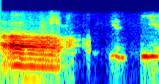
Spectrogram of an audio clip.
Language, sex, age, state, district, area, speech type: Assamese, male, 30-45, Assam, Sivasagar, rural, conversation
